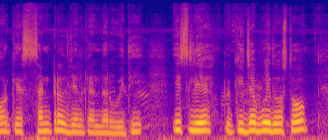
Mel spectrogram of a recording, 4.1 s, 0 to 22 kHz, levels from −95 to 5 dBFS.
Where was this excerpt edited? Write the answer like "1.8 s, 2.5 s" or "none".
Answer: none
